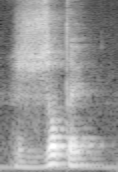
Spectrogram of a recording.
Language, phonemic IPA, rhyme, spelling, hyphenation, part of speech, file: Dutch, /ˈzɔtə/, -ɔtə, zotte, zot‧te, adjective, Nl-zotte.ogg
- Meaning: inflection of zot: 1. indefinite masculine and feminine singular 2. indefinite plural 3. definite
